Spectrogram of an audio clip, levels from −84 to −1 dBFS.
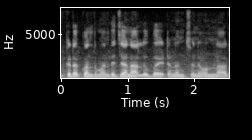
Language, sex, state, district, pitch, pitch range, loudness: Telugu, male, Telangana, Hyderabad, 120 Hz, 120-125 Hz, -18 LUFS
